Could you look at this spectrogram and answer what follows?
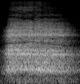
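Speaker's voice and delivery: long unvoiced sigh; heavy sigh. Real, not acted. After chapter end.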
